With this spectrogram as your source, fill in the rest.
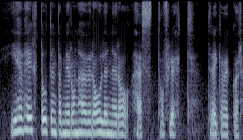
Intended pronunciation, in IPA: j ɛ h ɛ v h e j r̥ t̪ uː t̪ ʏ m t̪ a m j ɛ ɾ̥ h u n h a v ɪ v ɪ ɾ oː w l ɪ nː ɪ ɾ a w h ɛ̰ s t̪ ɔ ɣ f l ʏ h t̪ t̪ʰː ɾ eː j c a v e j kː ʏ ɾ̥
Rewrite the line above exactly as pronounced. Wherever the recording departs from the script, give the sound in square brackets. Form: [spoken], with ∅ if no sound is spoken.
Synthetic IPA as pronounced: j ɛ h ɛ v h e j r̥ t̪ uː t̪ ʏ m t̪ a m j ɛ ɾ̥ h u n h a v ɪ v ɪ ɾ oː w l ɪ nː ɪ ɾ a w h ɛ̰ s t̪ ɔ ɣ f l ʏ h t̪ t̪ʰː ɾ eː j c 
